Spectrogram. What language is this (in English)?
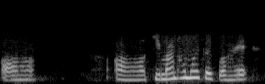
Assamese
